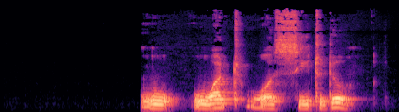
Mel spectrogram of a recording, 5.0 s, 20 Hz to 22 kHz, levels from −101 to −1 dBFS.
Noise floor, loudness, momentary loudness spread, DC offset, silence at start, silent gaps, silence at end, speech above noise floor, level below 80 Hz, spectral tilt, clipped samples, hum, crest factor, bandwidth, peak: -89 dBFS; -17 LUFS; 9 LU; under 0.1%; 1.75 s; none; 0.55 s; 73 dB; -60 dBFS; -5 dB/octave; under 0.1%; none; 18 dB; 16.5 kHz; -2 dBFS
